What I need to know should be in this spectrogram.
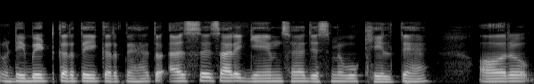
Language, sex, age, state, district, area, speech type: Hindi, male, 18-30, Uttar Pradesh, Jaunpur, rural, spontaneous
